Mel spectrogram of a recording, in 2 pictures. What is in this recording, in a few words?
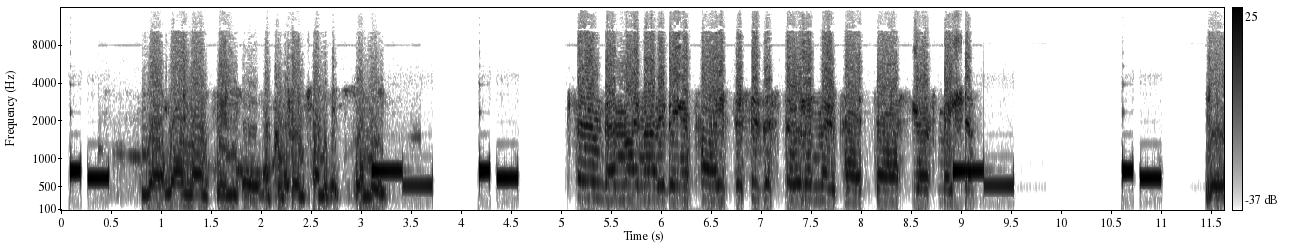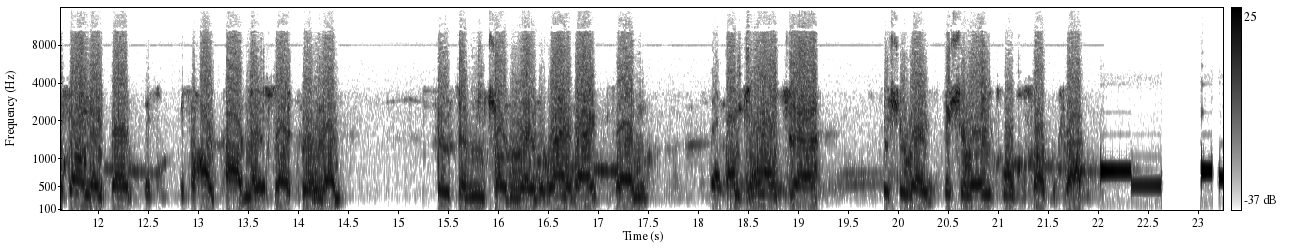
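british police comms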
